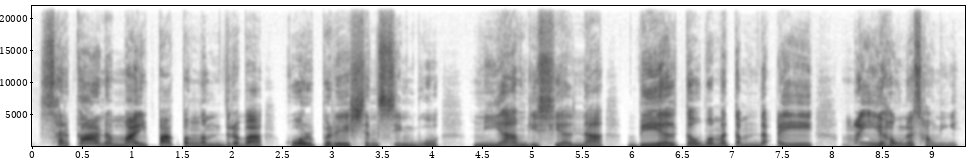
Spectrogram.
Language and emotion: Manipuri, angry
